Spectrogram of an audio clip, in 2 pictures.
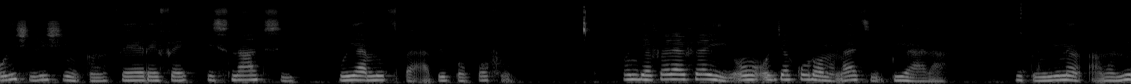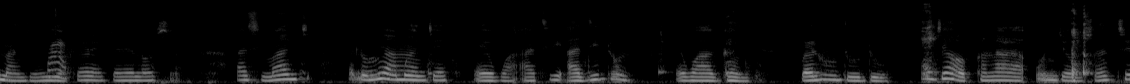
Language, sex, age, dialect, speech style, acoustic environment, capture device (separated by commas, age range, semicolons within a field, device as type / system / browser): Yoruba, female, 25-34, Nigeria - Lagos Yoruba, relaxed; happy; excited, silence, mobile / Linux / Chrome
